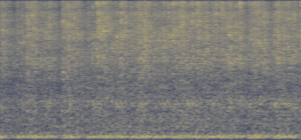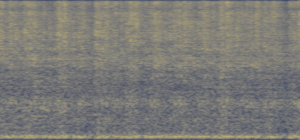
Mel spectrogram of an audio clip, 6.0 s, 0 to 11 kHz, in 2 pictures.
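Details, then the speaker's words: 1965 Chevy C50 truck with a 12-valve first-gen Cummins diesel swapped in, 5-speed manual, first run before tuning: deep, loud, steady low rumble with an even lumpy pulse and no knocks or ticks; normal running engine. "We got to hear it run, but Brian's got some fine tuning and stuff to do"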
